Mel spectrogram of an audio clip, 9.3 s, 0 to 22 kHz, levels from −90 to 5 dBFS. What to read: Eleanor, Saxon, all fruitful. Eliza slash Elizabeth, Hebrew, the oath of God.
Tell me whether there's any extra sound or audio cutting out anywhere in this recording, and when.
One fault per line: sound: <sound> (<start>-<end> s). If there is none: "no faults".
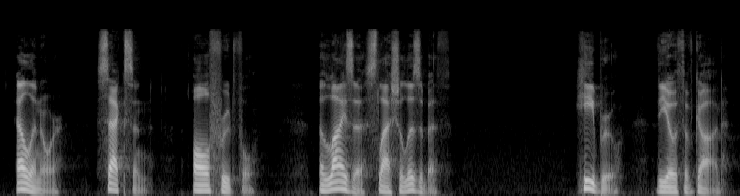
no faults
